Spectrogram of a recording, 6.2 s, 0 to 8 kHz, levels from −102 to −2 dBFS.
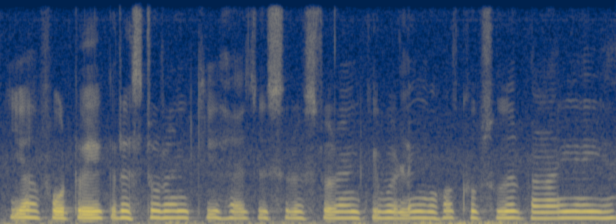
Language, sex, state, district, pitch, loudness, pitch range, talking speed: Hindi, female, Uttar Pradesh, Muzaffarnagar, 230 Hz, -26 LUFS, 220-235 Hz, 145 wpm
